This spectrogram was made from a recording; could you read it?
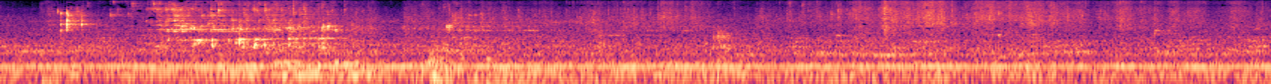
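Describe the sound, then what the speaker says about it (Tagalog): Water trickles and drips steadily into a tumbler of strong homemade juice, a faint continuous pouring sound close by over a low hum, with no talking. "alagyan ko ng tubig kasi feeling ko masyado siyang matapang."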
